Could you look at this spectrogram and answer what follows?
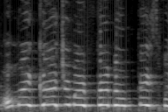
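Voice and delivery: fast, high-pitched mock squeal; gushing fan. Fan thrilled to be the author's Facebook friend, mock gushing. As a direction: imitate a starstruck fan gushing at speed.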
